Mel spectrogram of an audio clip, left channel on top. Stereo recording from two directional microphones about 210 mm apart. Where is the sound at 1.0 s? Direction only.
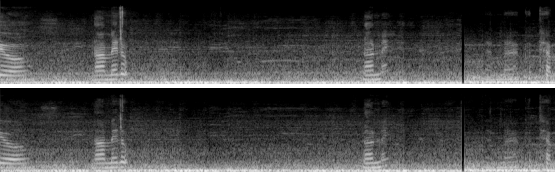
40° right (ahead or behind).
